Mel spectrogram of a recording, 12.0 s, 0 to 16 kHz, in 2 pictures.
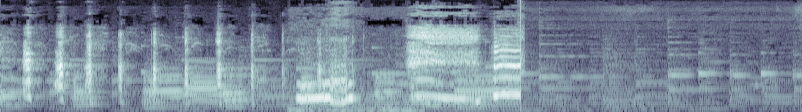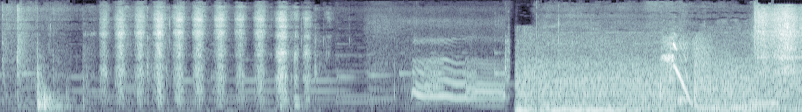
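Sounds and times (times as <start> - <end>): background music: 0.0 - 9.9
dog whining: 9.0 - 9.9.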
